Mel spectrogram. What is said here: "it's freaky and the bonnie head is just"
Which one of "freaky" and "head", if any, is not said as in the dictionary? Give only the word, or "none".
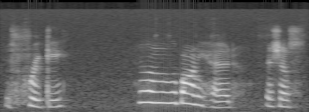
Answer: none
